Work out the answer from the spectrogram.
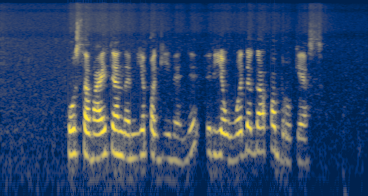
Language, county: Lithuanian, Marijampolė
